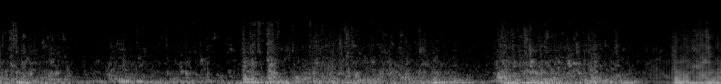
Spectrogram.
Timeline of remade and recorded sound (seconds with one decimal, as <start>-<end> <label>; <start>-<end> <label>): 0.0-6.4 recorded; 6.4-7.2 remade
